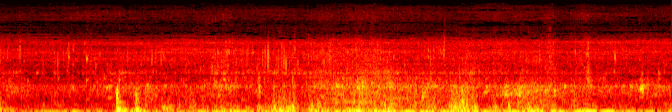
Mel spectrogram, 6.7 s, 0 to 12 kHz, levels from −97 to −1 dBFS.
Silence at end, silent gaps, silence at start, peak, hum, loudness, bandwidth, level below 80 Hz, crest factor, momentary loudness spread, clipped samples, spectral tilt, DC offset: 0 s; none; 0 s; -12 dBFS; none; -38 LUFS; 10 kHz; -38 dBFS; 22 dB; 11 LU; under 0.1%; -7 dB/octave; under 0.1%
